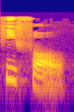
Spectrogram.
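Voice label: "peephole", English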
